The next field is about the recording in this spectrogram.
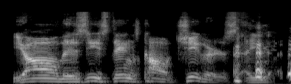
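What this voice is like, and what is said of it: Bad put-on Southern American accent. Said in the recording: “that's my terrible Southern American accent.”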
